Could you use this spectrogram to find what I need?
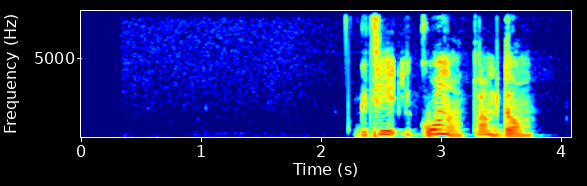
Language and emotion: Russian, neutral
